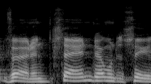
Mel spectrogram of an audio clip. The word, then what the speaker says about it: Vernon: Your name's Vernon, was it? Rhymes with vermin, how fitting for someone of your position.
